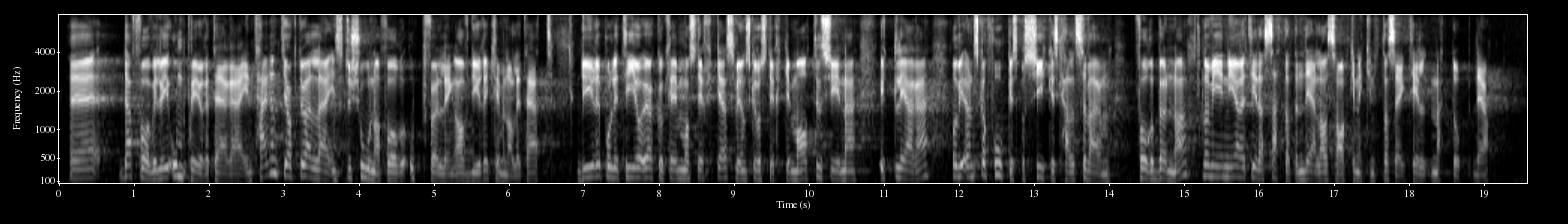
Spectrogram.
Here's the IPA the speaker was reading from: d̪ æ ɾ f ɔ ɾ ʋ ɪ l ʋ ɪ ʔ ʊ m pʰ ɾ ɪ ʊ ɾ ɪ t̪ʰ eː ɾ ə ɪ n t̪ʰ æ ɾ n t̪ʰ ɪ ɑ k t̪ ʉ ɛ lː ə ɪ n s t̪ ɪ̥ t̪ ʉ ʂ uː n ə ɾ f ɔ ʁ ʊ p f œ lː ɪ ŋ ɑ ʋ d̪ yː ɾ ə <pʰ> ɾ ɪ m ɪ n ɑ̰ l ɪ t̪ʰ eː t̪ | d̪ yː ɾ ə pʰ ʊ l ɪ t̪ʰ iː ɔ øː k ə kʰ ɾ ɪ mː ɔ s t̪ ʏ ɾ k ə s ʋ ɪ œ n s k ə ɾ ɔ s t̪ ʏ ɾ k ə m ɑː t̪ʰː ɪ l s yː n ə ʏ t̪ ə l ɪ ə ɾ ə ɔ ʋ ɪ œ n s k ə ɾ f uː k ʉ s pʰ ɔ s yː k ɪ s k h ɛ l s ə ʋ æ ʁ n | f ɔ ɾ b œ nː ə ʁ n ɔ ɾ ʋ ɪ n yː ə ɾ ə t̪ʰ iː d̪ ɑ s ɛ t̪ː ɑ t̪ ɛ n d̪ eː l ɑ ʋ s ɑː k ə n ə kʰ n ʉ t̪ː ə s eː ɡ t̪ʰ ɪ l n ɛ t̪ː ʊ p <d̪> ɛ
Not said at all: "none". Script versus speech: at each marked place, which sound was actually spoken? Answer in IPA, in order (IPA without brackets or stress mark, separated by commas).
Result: kʰ, d̪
